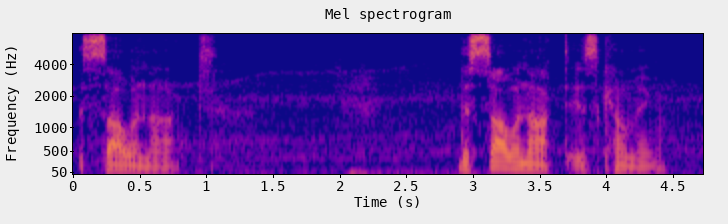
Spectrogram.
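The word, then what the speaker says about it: Samhain: It's the either Sawanacht or Savanacht. I have heard this argument, yes. Yeah. I'm going to go with Sawanacht.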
